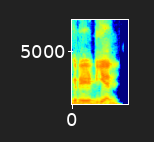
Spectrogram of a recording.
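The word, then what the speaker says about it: gradian: पर ग्रेडियंट इसकी स्पेलिंग होती है ग्रेडियन। जी आर ए डी आई एन ग्रेडियन या इसे फ्रेंच सिस्टम भी कहते हैं।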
